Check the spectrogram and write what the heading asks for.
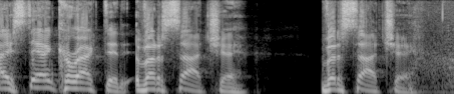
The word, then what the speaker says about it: Versace: Versace.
